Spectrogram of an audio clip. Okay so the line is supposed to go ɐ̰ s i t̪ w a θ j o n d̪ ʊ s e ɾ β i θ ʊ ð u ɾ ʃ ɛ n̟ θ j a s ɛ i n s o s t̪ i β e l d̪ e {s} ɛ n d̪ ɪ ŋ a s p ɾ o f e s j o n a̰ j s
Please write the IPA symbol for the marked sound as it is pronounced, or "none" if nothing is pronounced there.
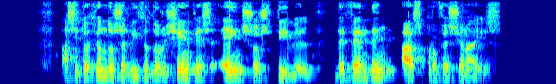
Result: f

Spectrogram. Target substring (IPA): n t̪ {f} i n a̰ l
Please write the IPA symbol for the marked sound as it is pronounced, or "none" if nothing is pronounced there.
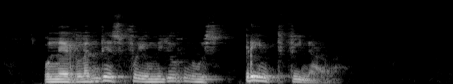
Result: f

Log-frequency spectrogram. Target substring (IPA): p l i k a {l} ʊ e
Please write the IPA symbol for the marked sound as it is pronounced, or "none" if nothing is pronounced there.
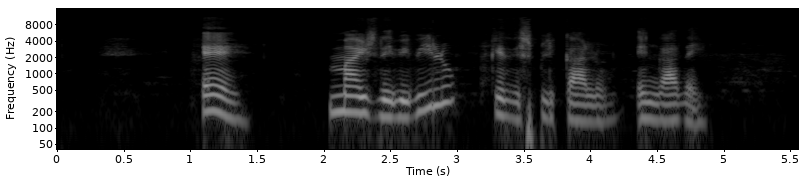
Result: l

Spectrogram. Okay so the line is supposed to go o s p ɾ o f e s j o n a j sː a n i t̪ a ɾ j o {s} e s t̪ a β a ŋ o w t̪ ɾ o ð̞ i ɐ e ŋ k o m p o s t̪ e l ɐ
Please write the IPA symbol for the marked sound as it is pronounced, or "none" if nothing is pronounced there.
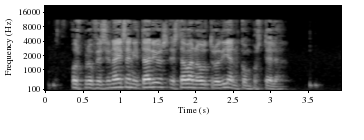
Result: s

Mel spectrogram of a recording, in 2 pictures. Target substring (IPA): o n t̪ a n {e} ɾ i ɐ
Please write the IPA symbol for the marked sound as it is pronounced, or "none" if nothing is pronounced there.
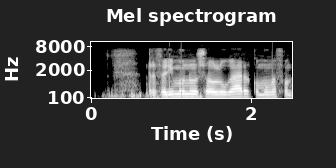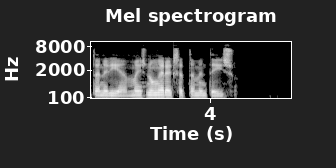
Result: e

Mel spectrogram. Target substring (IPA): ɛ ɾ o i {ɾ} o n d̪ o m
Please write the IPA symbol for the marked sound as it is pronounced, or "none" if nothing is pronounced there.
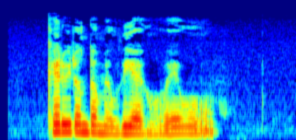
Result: ɾ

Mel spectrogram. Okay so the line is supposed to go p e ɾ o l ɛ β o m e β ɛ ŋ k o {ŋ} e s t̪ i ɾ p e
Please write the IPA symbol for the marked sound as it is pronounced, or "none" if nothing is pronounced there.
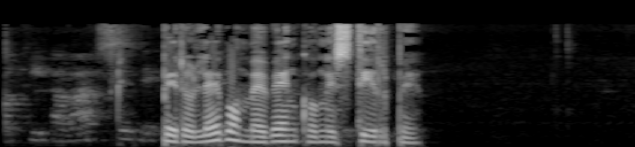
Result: ŋ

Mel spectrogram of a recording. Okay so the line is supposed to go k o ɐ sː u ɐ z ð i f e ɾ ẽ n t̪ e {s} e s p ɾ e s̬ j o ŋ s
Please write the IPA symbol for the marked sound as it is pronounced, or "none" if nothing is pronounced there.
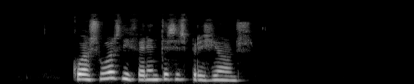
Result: s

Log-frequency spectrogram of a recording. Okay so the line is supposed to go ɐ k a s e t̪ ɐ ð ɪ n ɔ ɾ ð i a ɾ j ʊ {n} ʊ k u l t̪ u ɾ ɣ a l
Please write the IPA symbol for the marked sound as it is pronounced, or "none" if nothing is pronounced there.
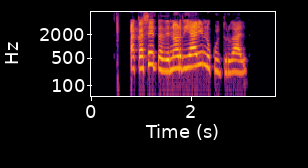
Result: n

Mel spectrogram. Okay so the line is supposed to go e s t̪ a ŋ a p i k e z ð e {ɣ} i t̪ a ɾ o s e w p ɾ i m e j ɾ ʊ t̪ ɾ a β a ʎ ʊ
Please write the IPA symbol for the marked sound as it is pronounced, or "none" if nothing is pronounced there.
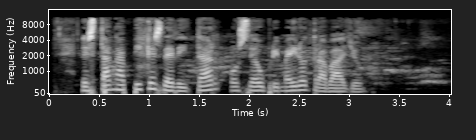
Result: ð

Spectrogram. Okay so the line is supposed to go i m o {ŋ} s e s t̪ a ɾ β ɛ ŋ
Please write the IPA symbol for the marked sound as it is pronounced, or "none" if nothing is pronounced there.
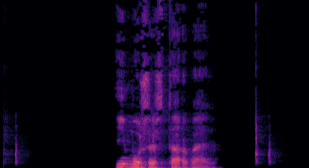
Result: none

